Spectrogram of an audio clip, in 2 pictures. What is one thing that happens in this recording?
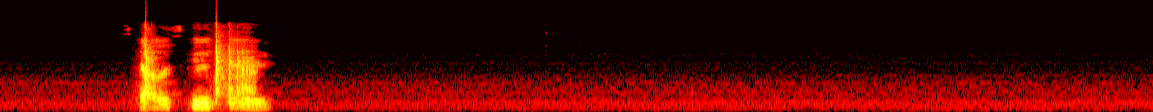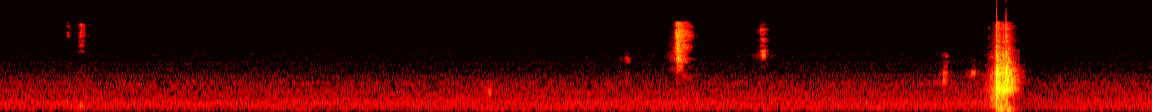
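Wire leads click and rattle softly as they are handled.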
